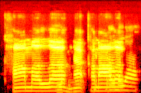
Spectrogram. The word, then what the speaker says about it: Kamala: and for the record can we say her name right it's kamala they don't even want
